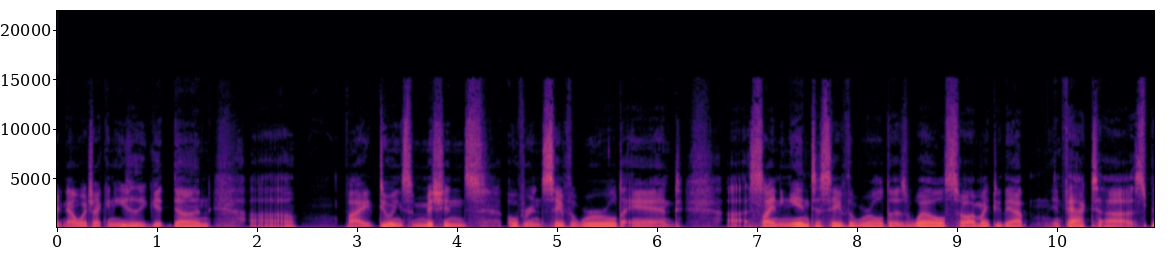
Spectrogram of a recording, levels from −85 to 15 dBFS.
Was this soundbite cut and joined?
no; 0 cuts

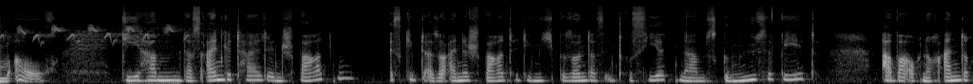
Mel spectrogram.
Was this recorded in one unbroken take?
yes; 0 cuts

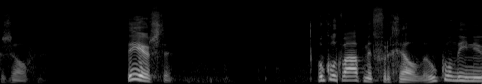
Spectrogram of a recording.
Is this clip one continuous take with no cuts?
no; 2 cuts; at 3.4 s, 3.7 s

